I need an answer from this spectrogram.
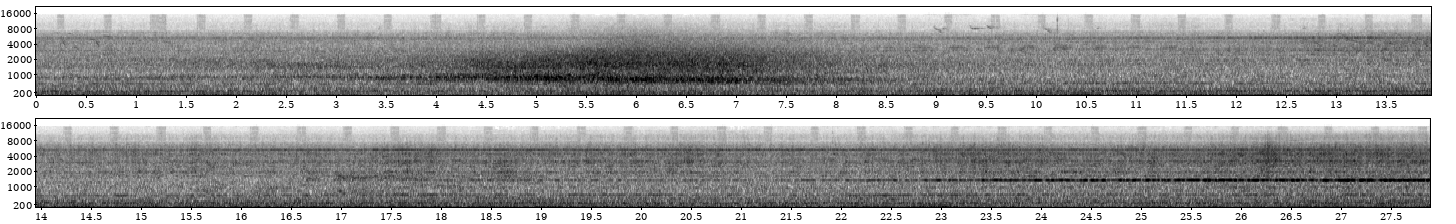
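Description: Diesel locomotives hauling a heavy coal train slowly upgrade, a steady low engine drone that grows louder as they approach. A swell of rushing noise peaks about five to seven seconds in, and from about halfway through a thin steady whine joins and grows.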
